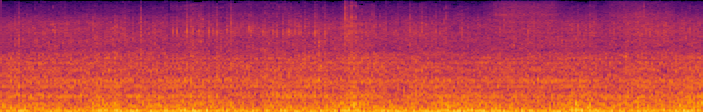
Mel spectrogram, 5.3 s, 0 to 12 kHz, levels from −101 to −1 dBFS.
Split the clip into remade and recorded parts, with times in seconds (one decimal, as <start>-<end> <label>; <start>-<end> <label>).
0.0-3.0 recorded; 3.0-5.3 remade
